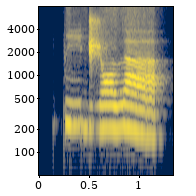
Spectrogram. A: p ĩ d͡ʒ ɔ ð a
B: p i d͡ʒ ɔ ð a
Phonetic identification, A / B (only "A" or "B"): B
